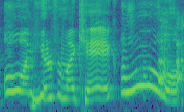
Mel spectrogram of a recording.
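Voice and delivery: very high, loud, gleeful yell; excited yell. Acted. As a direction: shout with excitement for cake. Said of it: "sprints out yelling".

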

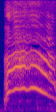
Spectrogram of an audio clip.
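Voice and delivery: high, loud scream; terrified scream. Acted. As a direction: scream out as a frightened woman.

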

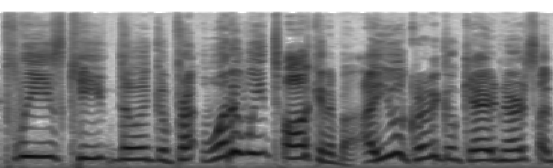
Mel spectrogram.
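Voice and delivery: incredulous. Real, not acted. Incredulous outburst at husband.

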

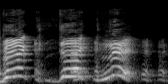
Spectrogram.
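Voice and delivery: high, very slow, laughing Denzel-style delivery. Retold or imitated. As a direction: savor every word like a movie star. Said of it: "I gotta say it like I'm Denzel".

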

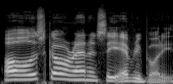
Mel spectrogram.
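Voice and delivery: eager bear making a suggestion; Pooh. A narrator's reading. Bear rallies Piglet for visits, high eager character voice. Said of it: "said Pooh".

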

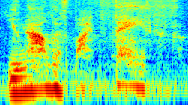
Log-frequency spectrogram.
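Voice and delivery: soft, hushed; whispered emphasis. Real, not acted. Preacher to congregation, hushed whisper. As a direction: drop to a whisper for weight.

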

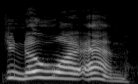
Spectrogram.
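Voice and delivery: milder retold plea, pulling rank on a friend; retold protest. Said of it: "I'm like".

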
